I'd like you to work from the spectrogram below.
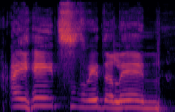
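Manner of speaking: mock Chinese accent, switching L and R in Slytherin; terrible Chinese accent. Draco insulting the Slytherin house, terrible Chinese accent. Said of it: "pronounce Slytherin with a terrible Chinese".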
